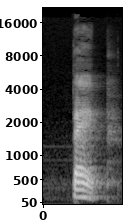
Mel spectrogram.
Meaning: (noun) 1. pipe 2. tube; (verb) inflection of pijpen: 1. first-person singular present indicative 2. second-person singular present indicative 3. imperative
- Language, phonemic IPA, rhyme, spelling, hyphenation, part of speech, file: Dutch, /pɛi̯p/, -ɛi̯p, pijp, pijp, noun / verb, Nl-pijp.ogg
